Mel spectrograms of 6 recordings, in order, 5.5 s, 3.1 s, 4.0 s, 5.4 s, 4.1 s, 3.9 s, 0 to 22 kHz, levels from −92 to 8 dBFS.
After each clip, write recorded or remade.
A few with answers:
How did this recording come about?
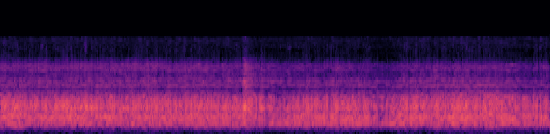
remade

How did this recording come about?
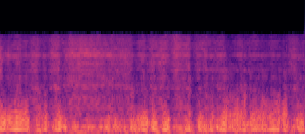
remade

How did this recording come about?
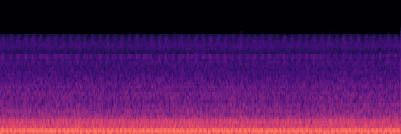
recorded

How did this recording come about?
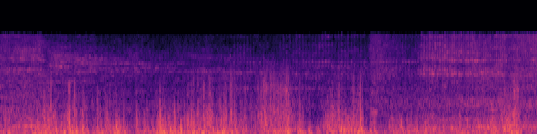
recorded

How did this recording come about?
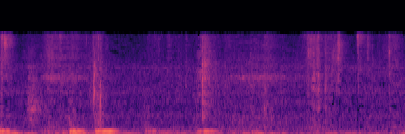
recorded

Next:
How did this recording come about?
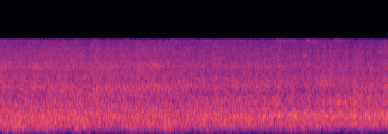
recorded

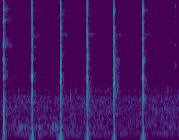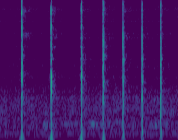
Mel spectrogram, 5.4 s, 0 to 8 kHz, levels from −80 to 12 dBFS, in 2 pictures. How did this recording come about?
remade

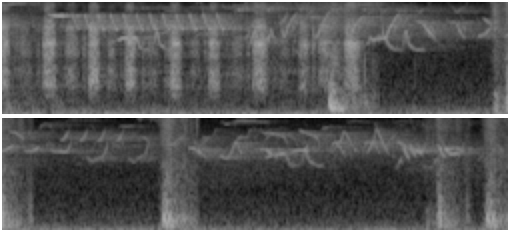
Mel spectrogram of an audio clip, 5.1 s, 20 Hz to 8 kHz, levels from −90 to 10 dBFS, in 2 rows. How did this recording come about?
recorded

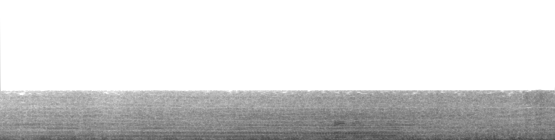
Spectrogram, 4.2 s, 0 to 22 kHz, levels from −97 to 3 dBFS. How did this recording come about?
recorded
